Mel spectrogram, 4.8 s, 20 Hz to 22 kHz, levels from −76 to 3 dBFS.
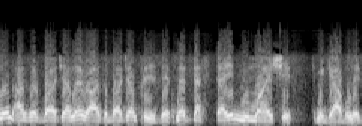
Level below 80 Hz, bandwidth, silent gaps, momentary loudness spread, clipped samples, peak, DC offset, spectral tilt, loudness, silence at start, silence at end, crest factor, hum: -42 dBFS; 8.6 kHz; none; 5 LU; 1%; 0 dBFS; under 0.1%; -6.5 dB/octave; -8 LUFS; 0 s; 0 s; 8 dB; none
